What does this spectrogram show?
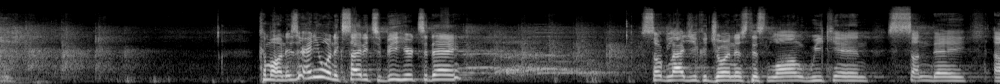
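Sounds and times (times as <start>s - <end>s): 
audience clapping hands: 0.0s - 1.6s, 4.6s - 7.3s
speech: 2.6s - 4.8s, 6.5s - 9.9s.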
